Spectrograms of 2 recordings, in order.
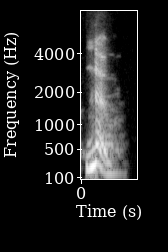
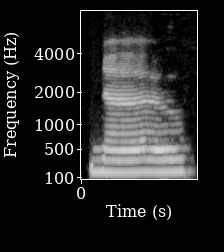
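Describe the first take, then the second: First: The no sounds firm and certain. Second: The no sounds weak and hesitant. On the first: There is no bargaining on this. The speaker calls it right. "And the whole energy, it's not even about raising your voice" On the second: The speaker can still be talked round. The speaker calls it wrong. "it's kind of really wishy washy"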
